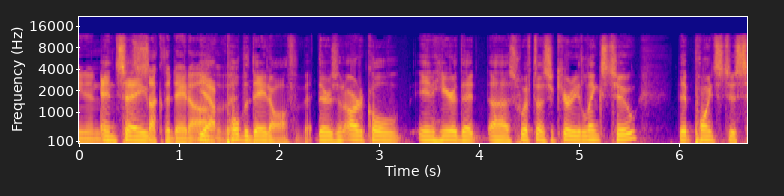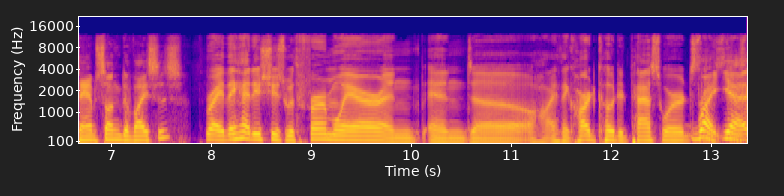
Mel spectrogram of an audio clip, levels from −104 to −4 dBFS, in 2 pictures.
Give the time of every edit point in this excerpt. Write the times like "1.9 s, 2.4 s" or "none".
2.3 s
